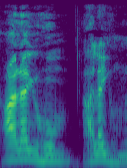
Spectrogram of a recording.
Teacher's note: قرأ الإمام حمزة ويعقوب بضم الهاء عليهم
